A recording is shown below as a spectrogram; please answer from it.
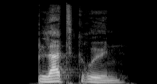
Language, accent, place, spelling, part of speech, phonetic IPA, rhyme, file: German, Germany, Berlin, Blattgrün, noun, [ˈblatˌɡʁyːn], -atɡʁyːn, De-Blattgrün.ogg
- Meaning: 1. chlorophyll 2. green leaves of vegetables 3. green leaves of vegetables: foliage, greenery, leaves (foliage on a tree, particularly in summer)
